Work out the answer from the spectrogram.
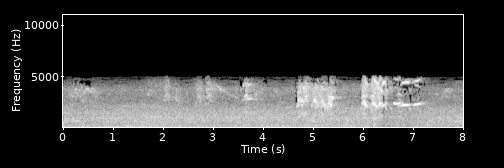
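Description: Harsh bird squawks in short bursts in the second half, over a steady low background noise.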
